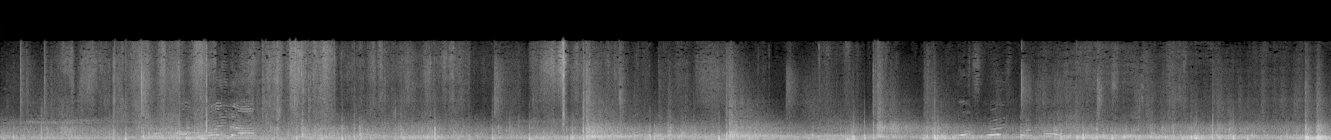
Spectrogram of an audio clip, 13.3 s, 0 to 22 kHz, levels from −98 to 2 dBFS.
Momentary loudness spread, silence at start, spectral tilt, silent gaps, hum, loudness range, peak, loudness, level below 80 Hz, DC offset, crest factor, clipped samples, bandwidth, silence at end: 6 LU; 0 s; -5 dB/octave; none; none; 2 LU; -4 dBFS; -26 LUFS; -46 dBFS; under 0.1%; 22 dB; under 0.1%; 16 kHz; 0 s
